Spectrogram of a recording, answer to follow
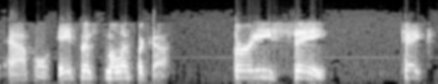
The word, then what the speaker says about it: Apis mellifica: Foods and pick up a homeopathic medicine called Apis mellifica. You spell that A like apple, P like Peter, I like India, S like Sam.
